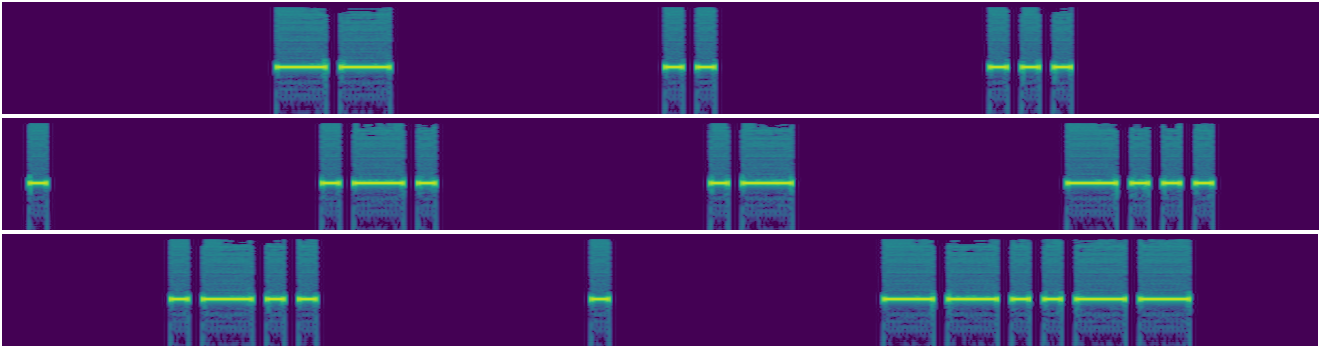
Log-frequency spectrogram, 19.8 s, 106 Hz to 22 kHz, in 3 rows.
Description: Morse code, heard as a keyed tone, about 15 wpm, spaced as for 5 wpm, 1000 Hz. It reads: MISERABLE,
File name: qotdfiles / 5wpm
